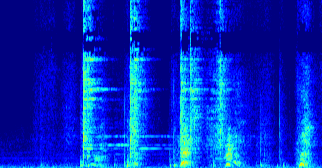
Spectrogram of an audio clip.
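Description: Steel stage-combat broadswords clashing: a run of sharp blade strikes about a second apart, starting a second and a half in, the first ones ringing on after impact.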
